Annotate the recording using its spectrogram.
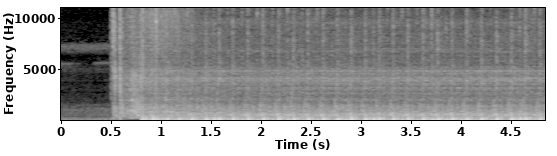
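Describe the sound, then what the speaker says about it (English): Yamaha Virago motorcycle engine firing up after a brief crank, then settling into a loud, throbbing V-twin idle with a steady pulsing rhythm. "if we fire this bike up,"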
